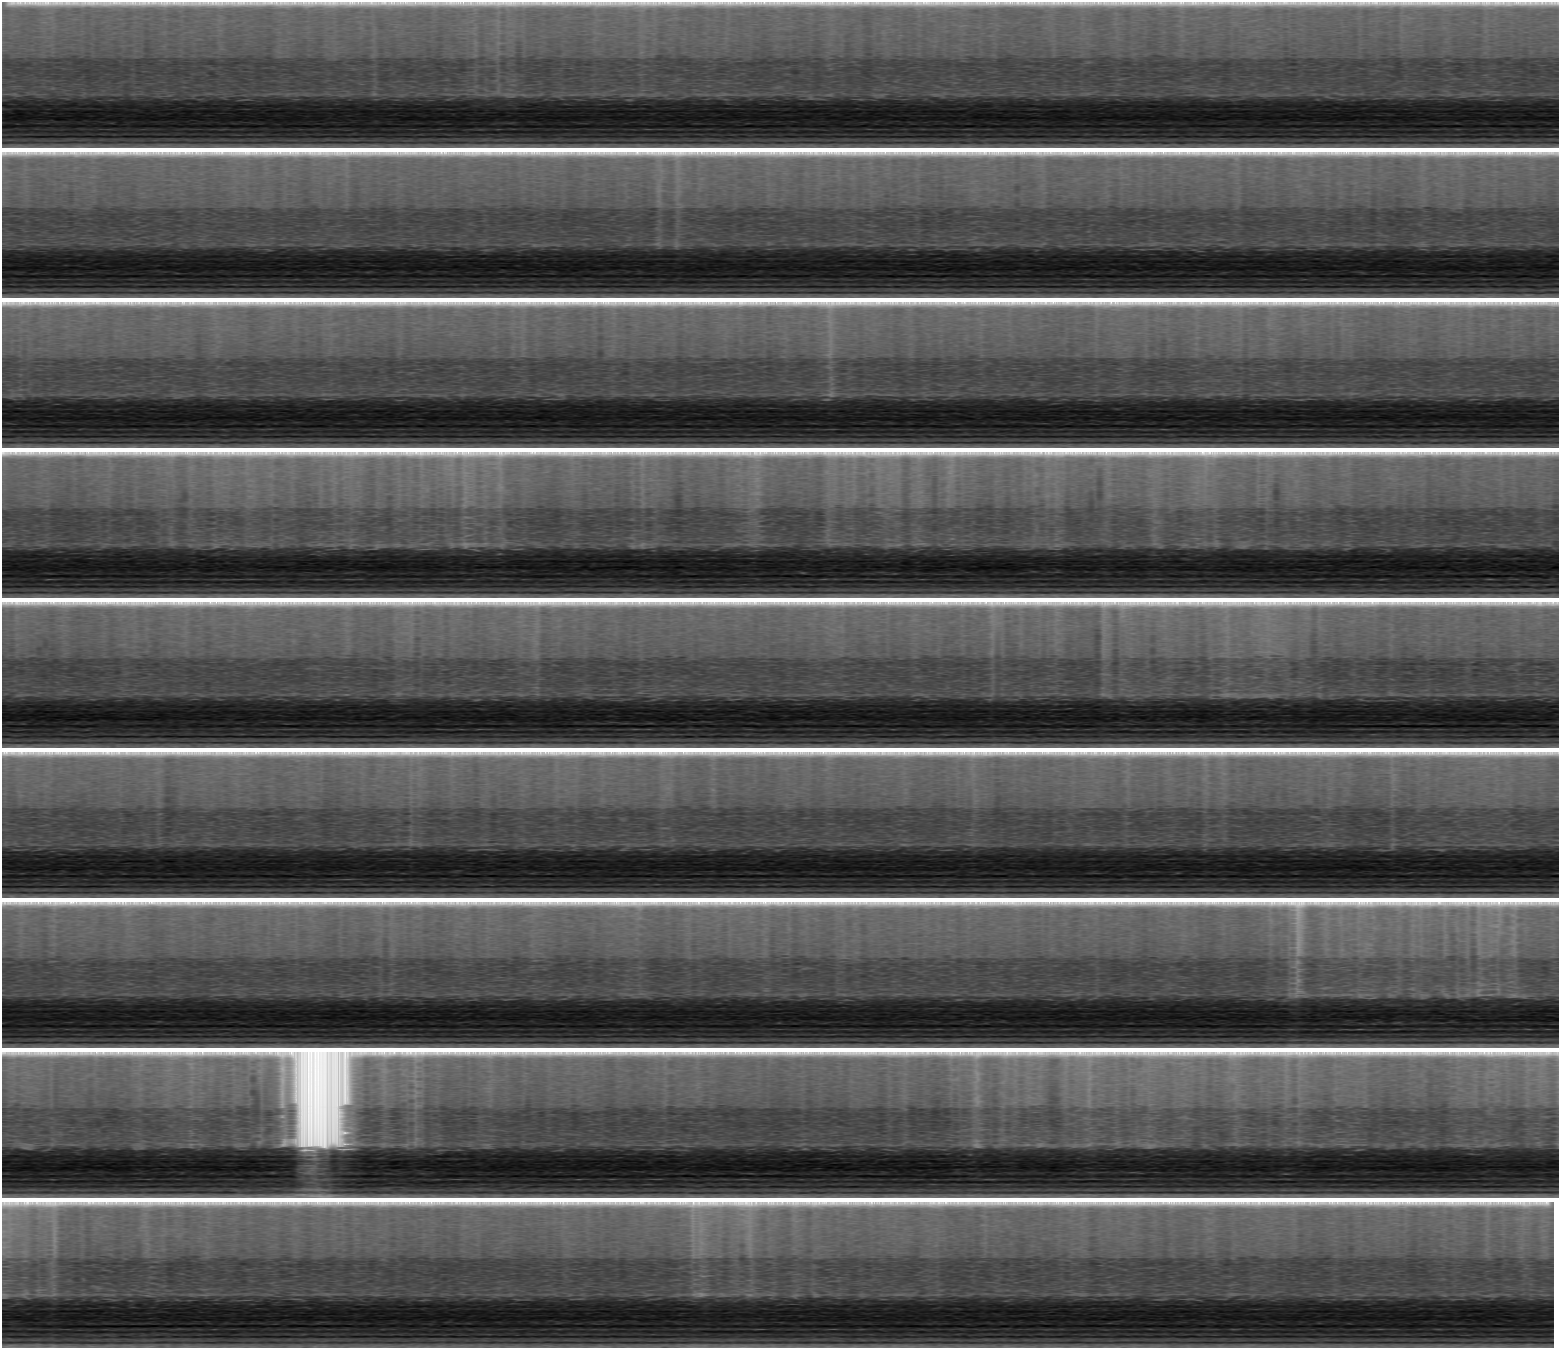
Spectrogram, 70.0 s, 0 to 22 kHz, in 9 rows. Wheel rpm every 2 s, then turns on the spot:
240, 230, 230, 230, 230, 230, 230, 230, 230, 240, 230, 230, 220, 220, 220, 220, 230, 230, 230, 230, 230, 230, 230, 240, 230, 230, 230, 190, 190, 220, 220, 220, 230, 230, 230.
none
